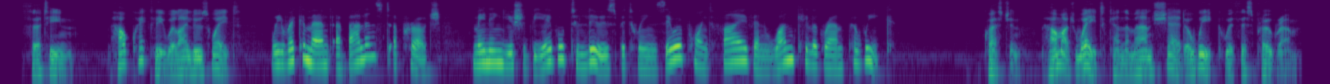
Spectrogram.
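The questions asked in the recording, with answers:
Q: How much weight can the man shed a week with this program?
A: Between 0.5 and 1 kilogram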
